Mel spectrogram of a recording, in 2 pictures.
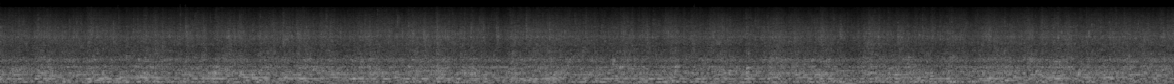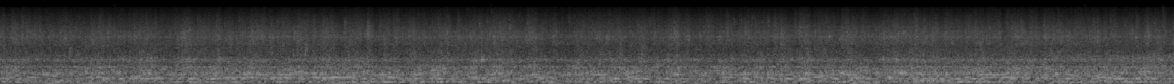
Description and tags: culvert thru manhole cover
Monophonic recording of a storm sewer, heard through a small hole in a manhole cover on the street. Some minor EQ and editing.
